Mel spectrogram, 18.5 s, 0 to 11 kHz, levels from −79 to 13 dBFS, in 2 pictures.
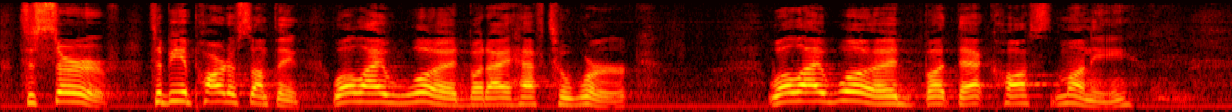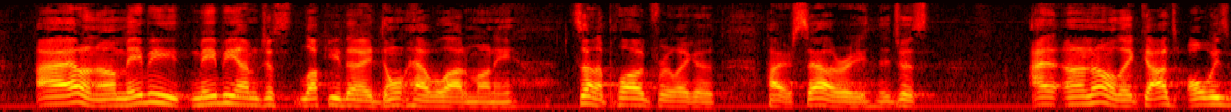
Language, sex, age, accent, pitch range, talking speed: English, male, 30-49, American, 120-180 Hz, 185 wpm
